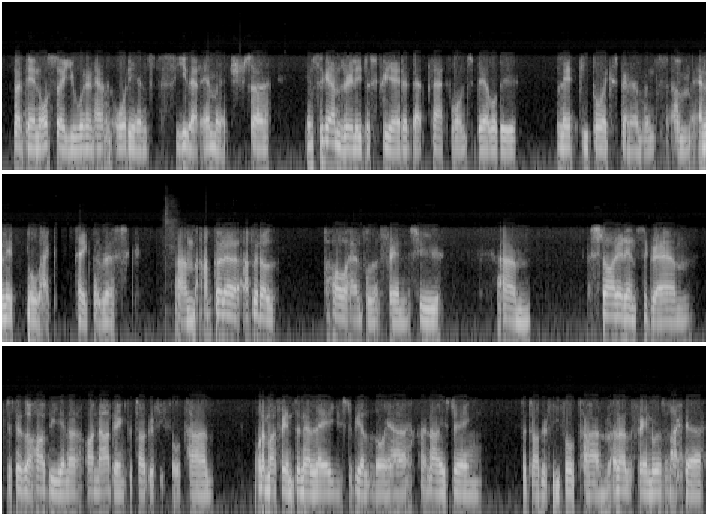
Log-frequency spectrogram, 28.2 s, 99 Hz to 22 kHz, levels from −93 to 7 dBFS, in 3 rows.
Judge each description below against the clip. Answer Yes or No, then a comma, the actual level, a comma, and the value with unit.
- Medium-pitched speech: No, low, 100 Hz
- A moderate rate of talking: Yes, average, 175 wpm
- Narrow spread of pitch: Yes, narrow, 1.6 semitones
